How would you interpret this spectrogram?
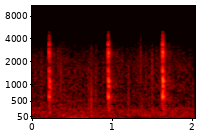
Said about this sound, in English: Every tick of the clock bringing death closer and closer.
